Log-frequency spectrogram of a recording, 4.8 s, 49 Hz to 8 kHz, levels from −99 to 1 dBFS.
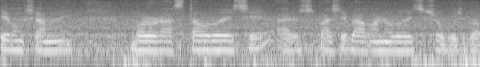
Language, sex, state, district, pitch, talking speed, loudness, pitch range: Bengali, female, West Bengal, North 24 Parganas, 175 Hz, 150 wpm, -16 LUFS, 170-180 Hz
